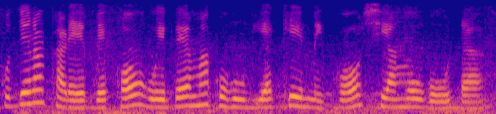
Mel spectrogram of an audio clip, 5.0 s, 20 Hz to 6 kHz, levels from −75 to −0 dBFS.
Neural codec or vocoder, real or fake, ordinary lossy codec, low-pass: codec, 16 kHz in and 24 kHz out, 1.1 kbps, FireRedTTS-2 codec; fake; Opus, 24 kbps; 5.4 kHz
